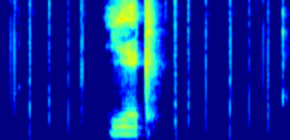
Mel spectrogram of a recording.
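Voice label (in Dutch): Jek, kerkraads dialect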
